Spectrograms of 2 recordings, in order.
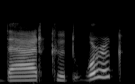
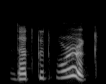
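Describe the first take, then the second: First: Slow. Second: Higher. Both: Shown as a demonstration.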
